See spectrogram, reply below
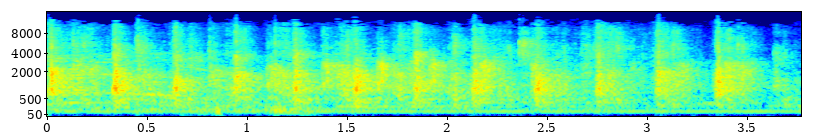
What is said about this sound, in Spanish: Dense un aplauso, hermana. Yo pensé que iban a aplaudir.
